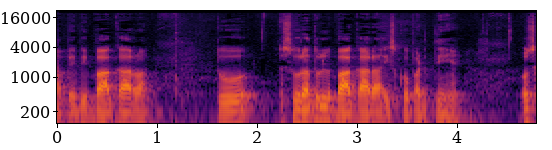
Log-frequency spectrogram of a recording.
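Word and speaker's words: البقرة: کو کہا جاتا ہے۔ یہ بقرہ نہیں ہوتا، کچھ اسٹوڈنٹس جو ہیں وہ تلفظ کی غلطی کرتے ہیں، جب اس کو پڑھتے ہیں تو سورۃ البقرہ۔ بقرہ جو ہے وہ عام جو بکری اور بکرا، بھیڑ بکریاں جیسے ہم کہتے ہیں وہ ہوتا ہے، یہ لفظ جو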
